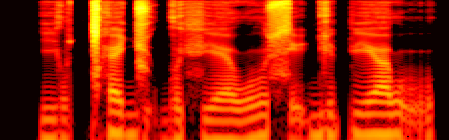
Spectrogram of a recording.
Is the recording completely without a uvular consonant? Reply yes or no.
yes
